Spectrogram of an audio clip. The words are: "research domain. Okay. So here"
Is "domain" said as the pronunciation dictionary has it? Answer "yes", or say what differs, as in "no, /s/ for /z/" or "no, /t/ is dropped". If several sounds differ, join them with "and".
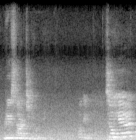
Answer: no, /n/ is dropped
